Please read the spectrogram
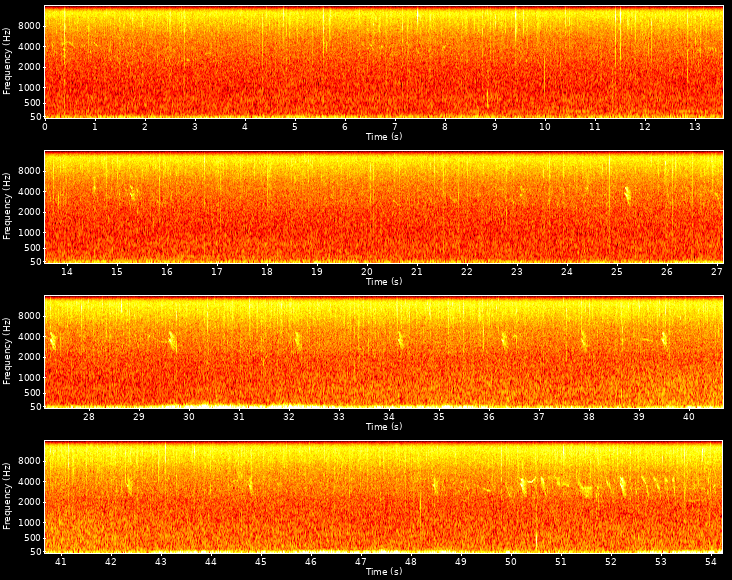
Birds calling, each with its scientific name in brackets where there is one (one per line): Eurasian Skylark (Alauda arvensis)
